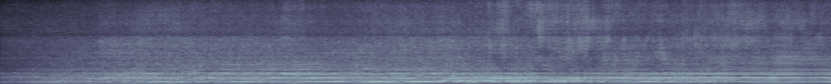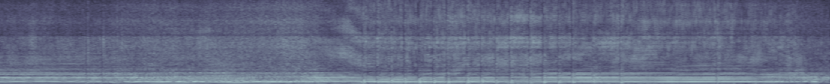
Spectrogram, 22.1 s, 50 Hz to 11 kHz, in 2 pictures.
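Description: Holden VX Commodore SS's V8 held at high revs through a burnout. The pitch stays nearly steady, with the hiss of the spinning rear tyres over it. It fades in at the very start.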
